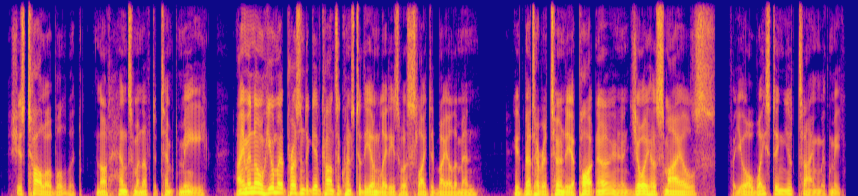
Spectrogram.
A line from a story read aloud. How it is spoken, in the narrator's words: coldly said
